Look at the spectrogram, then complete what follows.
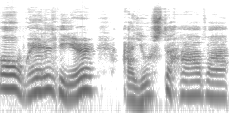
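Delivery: slow, drawled put-on voice, botched and half failing. Describing how the pilot talks: attempted Miss Doubtfire voice. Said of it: "He talks a bit like".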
